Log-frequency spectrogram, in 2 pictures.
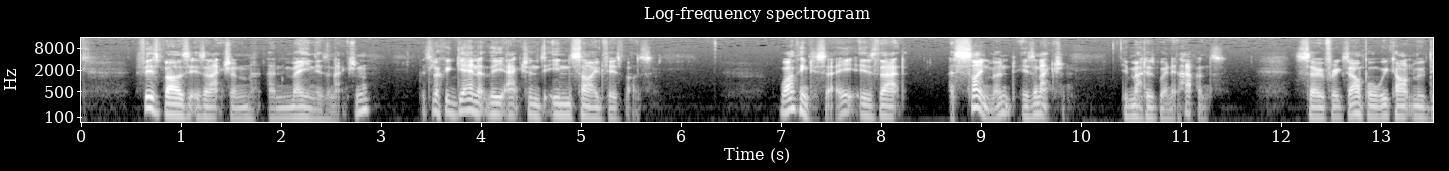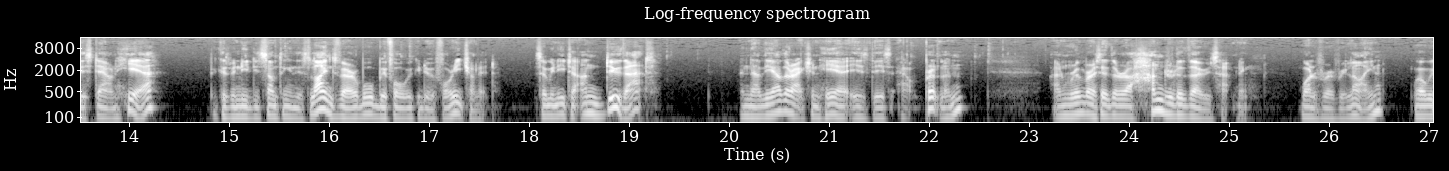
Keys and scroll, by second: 13.5 alt+shift+Down, 19.1 super+z.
